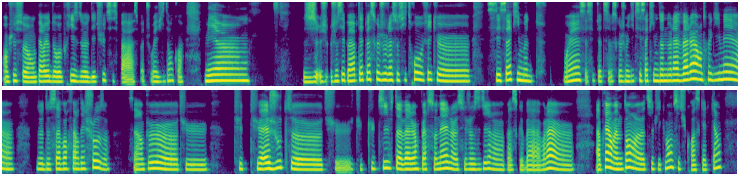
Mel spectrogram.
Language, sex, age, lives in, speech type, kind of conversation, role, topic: French, female, 30-34, France, conversation, advice, user, Séparer l'estime de soi de la productivité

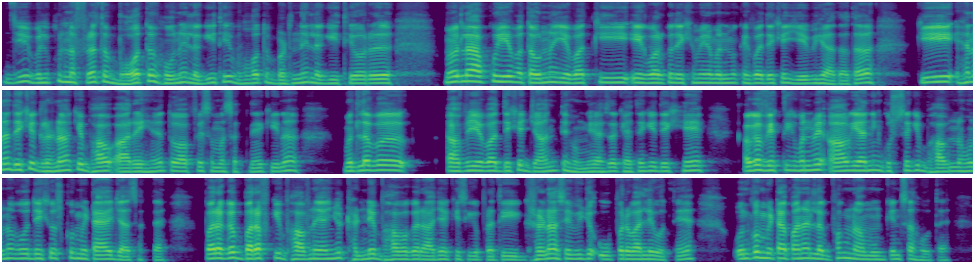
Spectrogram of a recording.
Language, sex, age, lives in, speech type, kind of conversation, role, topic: Hindi, male, 20-24, India, conversation, advice, user, हम भाई-बहन की लगातार होने वाली एक-दूसरे से तुलना से कैसे निपटें?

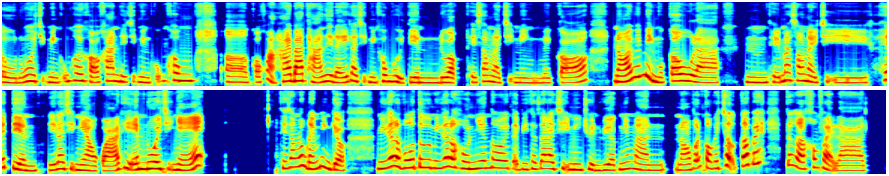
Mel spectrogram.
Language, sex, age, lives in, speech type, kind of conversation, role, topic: Vietnamese, female, 20-24, Japan, conversation, advice, user, Làm thế nào để giải quyết những cuộc cãi nhau về tiền bạc trong gia đình?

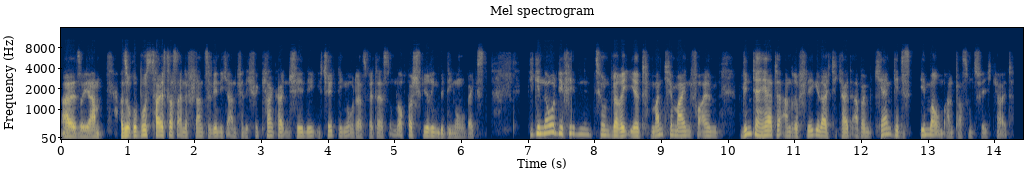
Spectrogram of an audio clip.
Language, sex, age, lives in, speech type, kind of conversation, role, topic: German, male, 45-49, Germany, read, expert-assistant, expert, Was meinen Experten eigentlich, wenn sie von „robusten“ Pflanzen sprechen? Gibt es dabei unterschiedliche Ansichten?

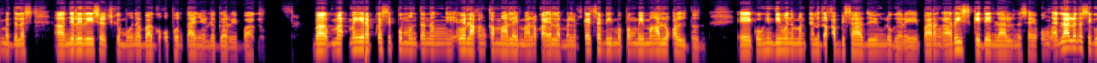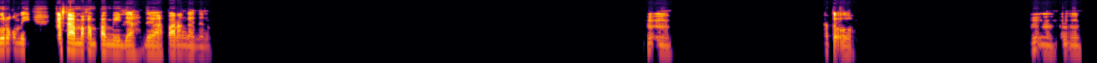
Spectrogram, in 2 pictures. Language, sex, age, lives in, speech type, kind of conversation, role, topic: Filipino, male, 35-39, Philippines, conversation, unstructured, none, Paano mo pinipili ang susunod na destinasyon ng iyong paglalakbay?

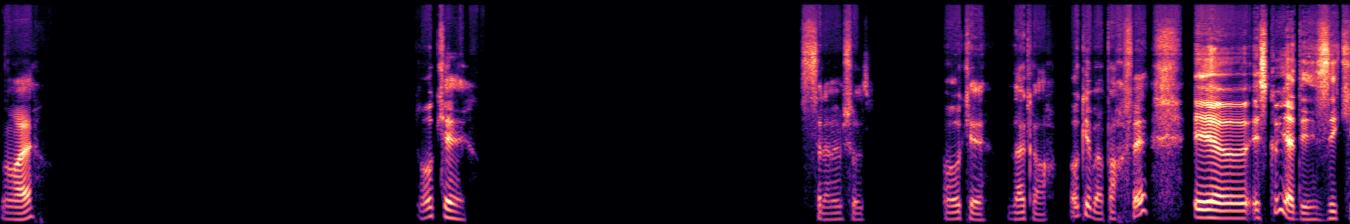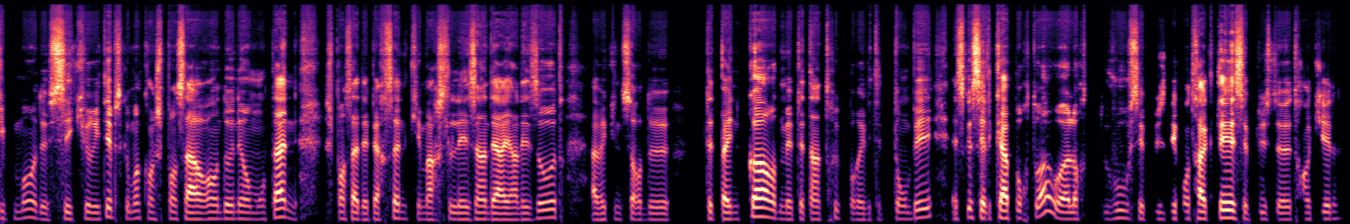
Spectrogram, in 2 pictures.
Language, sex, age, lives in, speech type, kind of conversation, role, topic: French, male, 30-34, France, conversation, podcast, host, Est-ce que ce loisir t’aide à décompresser, et comment ?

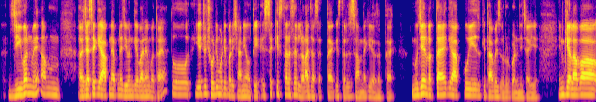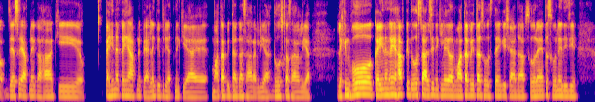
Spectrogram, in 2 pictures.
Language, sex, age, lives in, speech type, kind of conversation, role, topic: Hindi, male, 35-39, India, conversation, advice, advisor, मुझे अपनी सुबह की दिनचर्या बनाए रखने में परेशानी क्यों होती है?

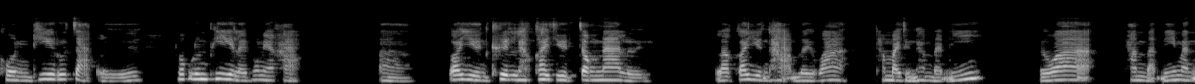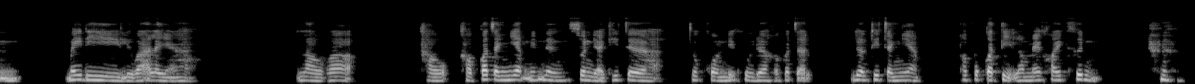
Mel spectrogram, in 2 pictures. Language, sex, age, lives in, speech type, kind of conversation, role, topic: Thai, female, 40-44, Thailand, conversation, unstructured, none, ถ้ามีคนไม่ชอบตัวตนของคุณ คุณจะรับมืออย่างไร?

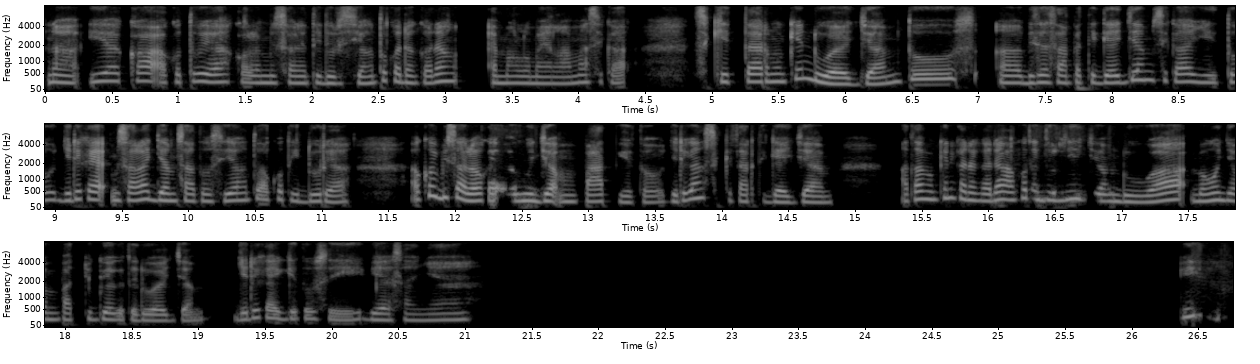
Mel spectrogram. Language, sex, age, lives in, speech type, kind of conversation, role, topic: Indonesian, female, 35-39, Indonesia, conversation, advice, user, Bagaimana cara mengatasi rasa bersalah dan stigma terhadap kebiasaan tidur siang?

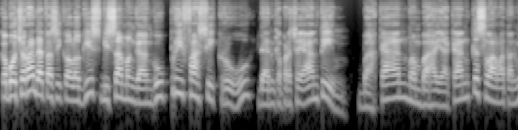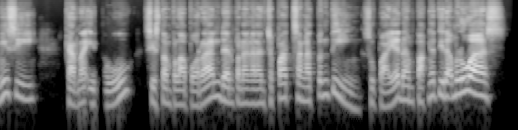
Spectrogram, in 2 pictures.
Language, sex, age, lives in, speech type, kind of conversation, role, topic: Indonesian, male, 35-39, Indonesia, read, expert-assistant, expert, Mengapa manusia terus mengeksplorasi luar angkasa meskipun biayanya sangat besar dan risikonya tinggi?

